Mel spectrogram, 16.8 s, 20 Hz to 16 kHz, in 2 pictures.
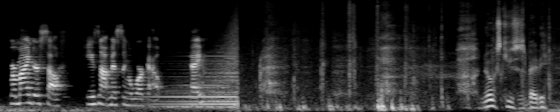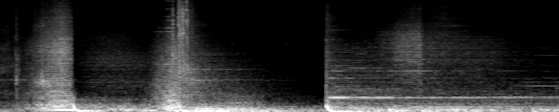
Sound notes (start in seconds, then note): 3.7 heavy breathing; 8.9 boom resounds; 9.0 clock ticking; 13.9 dramatic music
